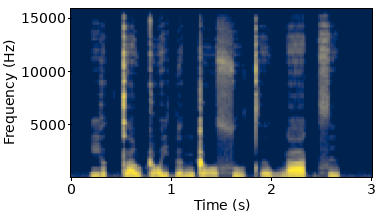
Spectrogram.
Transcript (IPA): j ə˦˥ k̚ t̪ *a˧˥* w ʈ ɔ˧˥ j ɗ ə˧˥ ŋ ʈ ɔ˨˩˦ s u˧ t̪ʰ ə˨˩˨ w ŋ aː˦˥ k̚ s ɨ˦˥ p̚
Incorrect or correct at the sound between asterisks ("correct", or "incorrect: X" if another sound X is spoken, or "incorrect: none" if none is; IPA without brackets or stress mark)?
correct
